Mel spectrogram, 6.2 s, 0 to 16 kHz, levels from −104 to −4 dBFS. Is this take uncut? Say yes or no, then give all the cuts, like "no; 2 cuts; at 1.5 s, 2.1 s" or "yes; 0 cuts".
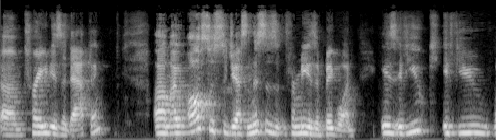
yes; 0 cuts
